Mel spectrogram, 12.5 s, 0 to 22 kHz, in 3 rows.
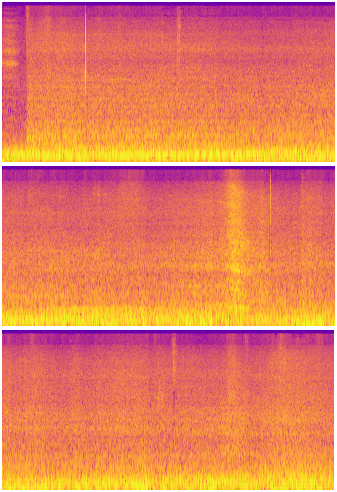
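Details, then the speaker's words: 2000 Dodge Stratus road test at 70 mph after replacing upper control arm, strut and previously grumbling wheel bearing: steady low road rumble and tire hum, no growl or rhythmic grind usually heard around 65-70 mph; bearing now healthy. "We're up to 70 miles an hour and I don't hear it. Yeah, I don't hear anything either."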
